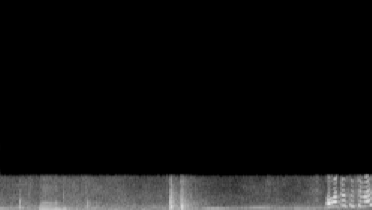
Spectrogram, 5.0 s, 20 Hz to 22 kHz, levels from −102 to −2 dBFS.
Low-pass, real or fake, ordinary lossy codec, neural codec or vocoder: 3.6 kHz; fake; none; codec, 44.1 kHz, 7.8 kbps, Pupu-Codec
